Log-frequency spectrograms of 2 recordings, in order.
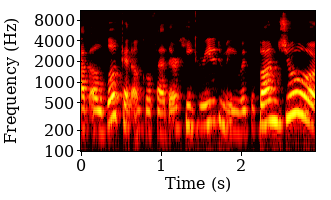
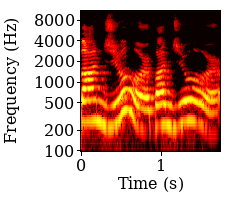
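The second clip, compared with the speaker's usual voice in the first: talking mynah bird voice; 4 dB louder than usual. Narrator reads the mynah bird's repeated greeting, Uncle Feather bird voice. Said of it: "in a bird voice".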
